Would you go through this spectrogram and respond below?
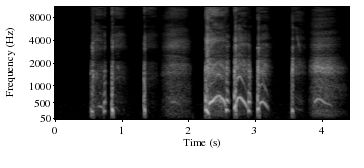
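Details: Acted cough in Japanese voice drama by male voice actor, character a teacher with cough and fever: repeated harsh coughs, some in quick pairs, some with strained voiced catch, between gasping breaths.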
